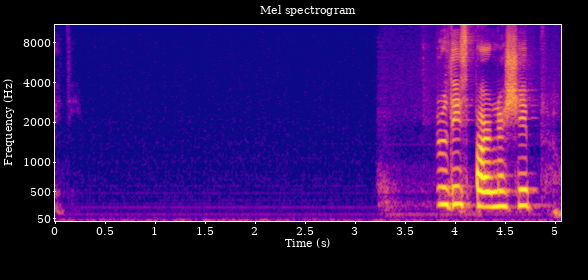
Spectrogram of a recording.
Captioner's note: pause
